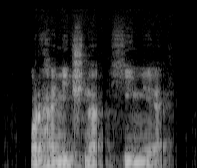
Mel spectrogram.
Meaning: organic chemistry
- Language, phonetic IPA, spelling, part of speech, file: Ukrainian, [ɔrɦɐˈnʲit͡ʃnɐ ˈxʲimʲijɐ], органічна хімія, noun, LL-Q8798 (ukr)-органічна хімія.wav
